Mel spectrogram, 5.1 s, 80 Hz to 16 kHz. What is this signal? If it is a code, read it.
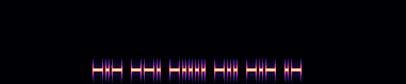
Morse code, heard as a keyed tone, about 32 wpm, 700 Hz. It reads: KG6DKA
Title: USA Call Signs - 6 Characters - 3x Character Spacing - 30wpm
